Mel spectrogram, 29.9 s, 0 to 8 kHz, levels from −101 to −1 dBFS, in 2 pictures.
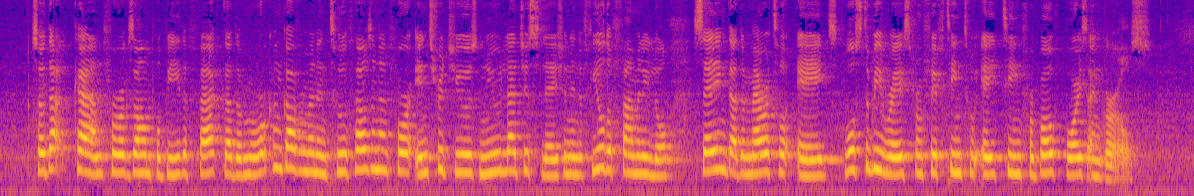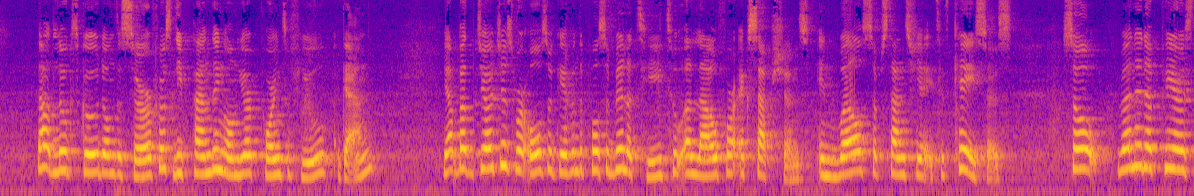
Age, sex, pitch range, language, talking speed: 30-49, female, 230-275 Hz, English, 150 wpm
